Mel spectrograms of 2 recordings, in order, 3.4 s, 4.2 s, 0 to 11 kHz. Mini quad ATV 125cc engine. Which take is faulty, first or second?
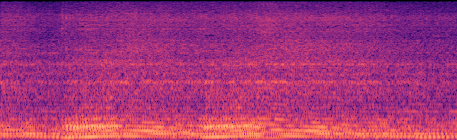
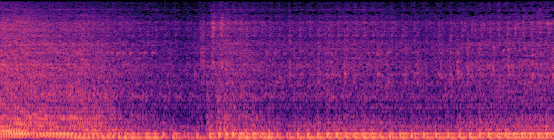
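second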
